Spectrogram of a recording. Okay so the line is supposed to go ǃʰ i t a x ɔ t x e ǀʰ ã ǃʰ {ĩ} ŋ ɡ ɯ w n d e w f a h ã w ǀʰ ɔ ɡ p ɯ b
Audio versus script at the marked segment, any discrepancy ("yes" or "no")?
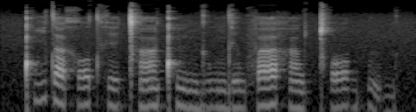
no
